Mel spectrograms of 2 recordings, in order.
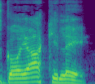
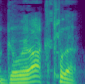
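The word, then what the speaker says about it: Goyahkla: Geronimo's real name is Goyakile, or Goyakle in Apache. But I say Goyakile because it's easier to pronounce.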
